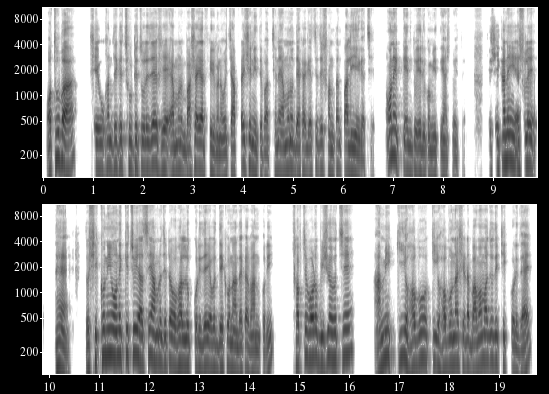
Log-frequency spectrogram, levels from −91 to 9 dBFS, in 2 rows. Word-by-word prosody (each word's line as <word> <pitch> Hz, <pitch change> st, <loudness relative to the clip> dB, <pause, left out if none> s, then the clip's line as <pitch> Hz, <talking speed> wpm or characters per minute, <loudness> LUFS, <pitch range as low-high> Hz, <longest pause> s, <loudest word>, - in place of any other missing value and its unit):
অথবা 180 Hz, +3 st, +5 dB, 0.5 s
সে -, -, -3 dB
ওখান 145 Hz, +2 st, -4 dB
থেকে 150 Hz, 0 st, -1 dB
ছুটে 150 Hz, 0 st, -2 dB
চলে 140 Hz, -1 st, 0 dB
যায় 155 Hz, 0 st, +4 dB
সে 135 Hz, -, +1 dB, 0.2 s
এমন 130 Hz, +2 st, -2 dB
বাসায়ই 140 Hz, +4 st, +2 dB
আর -, -, -1 dB
ফিরবে 115 Hz, -4 st, -2 dB
না। 105 Hz, -, -2 dB
ওই -, -, -4 dB
চাপটাই 120 Hz, +5 st, 0 dB
সে 155 Hz, -, +1 dB
নিতে 115 Hz, -1 st, -5 dB
পারছে 105 Hz, +3 st, -6 dB
না। -, -, -2 dB
এমনও 135 Hz, +2 st, -1 dB
দেখা 120 Hz, +1 st, -2 dB
গেছে 120 Hz, +5 st, -5 dB
যে 135 Hz, -, -3 dB
সন্তান 120 Hz, +3 st, -4 dB
পালিয়ে 120 Hz, -3 st, +1 dB
গেছে। 90 Hz, -, -8 dB, 0.4 s
অনেক 200 Hz, -3 st, +3 dB
কিন্তু 130 Hz, -1 st, -3 dB
এরকম 110 Hz, -1 st, -4 dB
ইতিহাস 100 Hz, -2 st, -5 dB
রয়েছে। 95 Hz, -2 st, -11 dB, 0.5 s
তো -, -, -16 dB
সেখানেই 170 Hz, +4 st, +2 dB
আসলে 160 Hz, 0 st, +1 dB, 0.4 s
হ্যাঁ, 120 Hz, -6 st, +2 dB, 0.4 s
তো -, -, -3 dB
শিক্ষনীয় 185 Hz, +4 st, +3 dB
অনেক 180 Hz, -1 st, +2 dB
কিছুই 190 Hz, 0 st, +3 dB
আছে 165 Hz, -, -3 dB
আমরা 160 Hz, -1 st, +2 dB
যেটা 155 Hz, 0 st, +1 dB
ওভারলুক 140 Hz, +1 st, +2 dB
করে 130 Hz, -1 st, 0 dB
যাই। 140 Hz, -, +5 dB
আবার 130 Hz, -1 st, -1 dB
দেখোও 130 Hz, +1 st, -1 dB
না -, -, +3 dB
দেখার 120 Hz, 0 st, -1 dB
ভান 105 Hz, 0 st, +1 dB
করি। 105 Hz, +8 st, -3 dB, 0.5 s
সবচেয়ে 140 Hz, +5 st, 0 dB
বড় 175 Hz, +1 st, +7 dB
বিষয় 170 Hz, +3 st, +2 dB
হচ্ছে 170 Hz, +2 st, -1 dB, 0.7 s
"আমি 165 Hz, +6 st, +2 dB, 0.2 s
কী 175 Hz, +2 st, -3 dB
হব, 140 Hz, +1 st, 0 dB, 0.3 s
কী 155 Hz, -, -1 dB
হব 130 Hz, +1 st, +1 dB
না, 150 Hz, -, +3 dB
সেটা 140 Hz, -1 st, +1 dB
বাবা-মা 145 Hz, +5 st, +2 dB
যদি 155 Hz, -1 st, 0 dB
ঠিক 150 Hz, -, -4 dB
করে 115 Hz, -3 st, -2 dB
দেয়, -, -, +3 dB
140 Hz, 205 wpm, -22 LUFS, 125-160 Hz, 0.7 s, বড়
